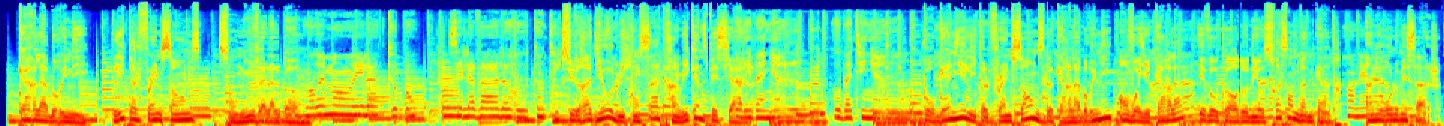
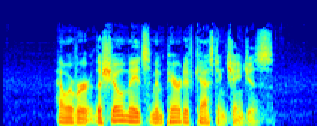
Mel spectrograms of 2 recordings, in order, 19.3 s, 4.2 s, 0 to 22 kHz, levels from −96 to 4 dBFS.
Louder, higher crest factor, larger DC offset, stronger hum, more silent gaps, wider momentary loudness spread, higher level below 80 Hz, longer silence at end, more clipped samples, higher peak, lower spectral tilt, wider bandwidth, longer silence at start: first, -11 LUFS vs -20 LUFS; second, 10 dB vs 20 dB; neither; neither; neither; second, 5 LU vs 10 LU; first, -22 dBFS vs -38 dBFS; second, 0.05 s vs 0.6 s; neither; about the same, 0 dBFS vs -2 dBFS; about the same, -6 dB/octave vs -6 dB/octave; first, over 20 kHz vs 10 kHz; second, 0.1 s vs 0.75 s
